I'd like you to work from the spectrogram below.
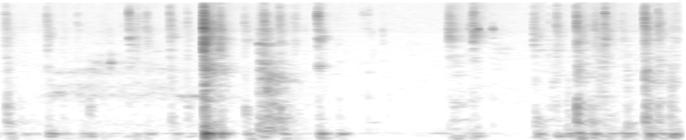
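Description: Quiet, close typing on a computer keyboard while a prompt is entered into ChatGPT: bursts of key clicks with brief pauses and one louder clack partway through.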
